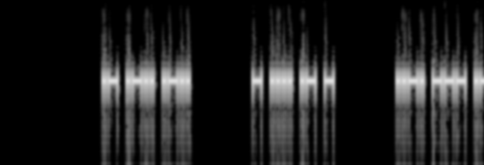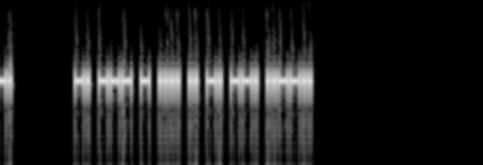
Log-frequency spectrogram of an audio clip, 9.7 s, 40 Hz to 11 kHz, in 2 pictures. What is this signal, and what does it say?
Morse code, heard as a keyed tone, about 40 wpm, 700 Hz. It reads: ALL THAT FOR NOTHING?
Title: 3x Word-Spacing - Sentences from Top 500 Words - 40wpm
